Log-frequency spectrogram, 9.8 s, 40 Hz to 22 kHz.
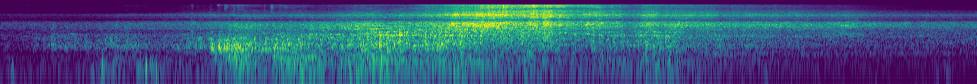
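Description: Class 66 diesel locomotives and water-tank wagons of a rail head treatment train passing at speed, rising sharply about two seconds in and then fading as the train draws away. A loud hiss rides over the rumble of the engine and wheels at the peak, from the train's high-pressure water jets blasting leaves off the railhead.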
